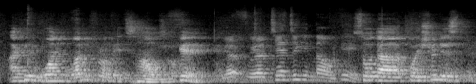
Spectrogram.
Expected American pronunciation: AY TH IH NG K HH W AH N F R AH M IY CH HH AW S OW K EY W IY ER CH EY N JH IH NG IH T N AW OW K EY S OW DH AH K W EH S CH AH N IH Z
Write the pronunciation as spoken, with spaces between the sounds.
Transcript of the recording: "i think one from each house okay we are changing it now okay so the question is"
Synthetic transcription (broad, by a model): AY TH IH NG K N W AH N F R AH M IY S HH AW S OW K EY W IY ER CH EY N JH IH NG IH T N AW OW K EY S OW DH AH K W EH S CH AH N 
